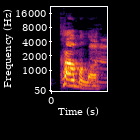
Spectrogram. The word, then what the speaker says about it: Kamala: camelot the best one the best way to remember how to pronounce it is it's comma law so like kamala so cause i've never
